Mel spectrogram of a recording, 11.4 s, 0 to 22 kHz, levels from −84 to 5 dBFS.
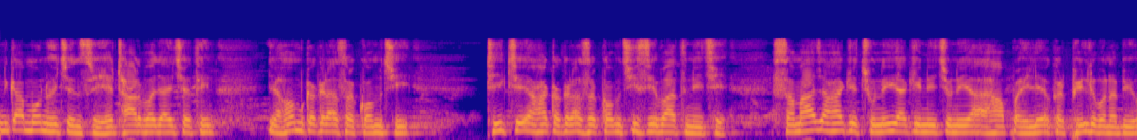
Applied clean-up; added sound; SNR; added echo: none; none; none; none.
